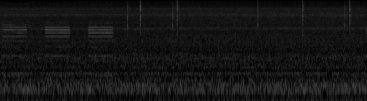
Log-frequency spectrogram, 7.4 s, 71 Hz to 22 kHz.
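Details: Apple MacBook logic board 820-3330 under repair: three short high beeps repeating at steady pace over quiet hum, then stop; power-on beep code.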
